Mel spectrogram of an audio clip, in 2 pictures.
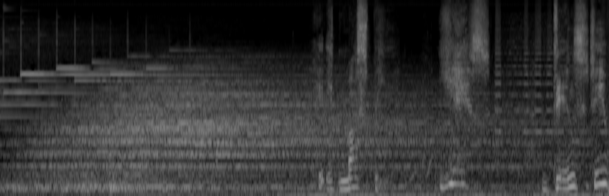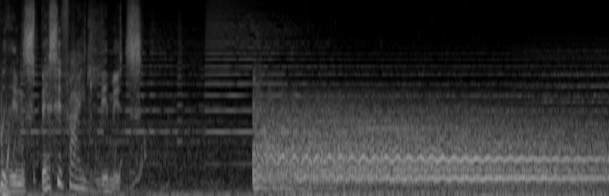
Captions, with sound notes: It must be... yes! Density within specified limits... [Boing!]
